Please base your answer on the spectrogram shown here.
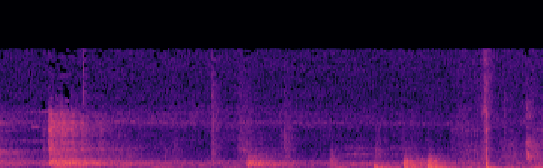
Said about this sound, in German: Sie macht die Tür wieder zu.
